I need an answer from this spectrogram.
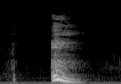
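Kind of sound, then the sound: human body sound, coughing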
